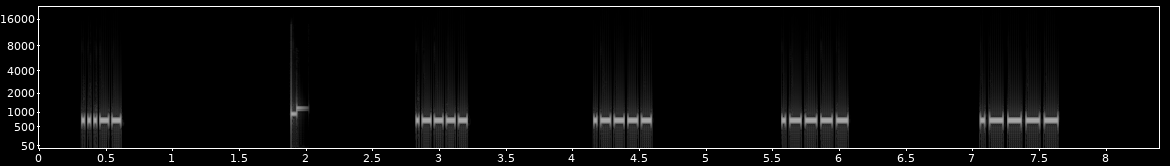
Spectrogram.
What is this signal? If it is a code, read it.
Morse code, heard as a keyed tone, about 48 wpm, spaced as for 9 wpm, 700 Hz. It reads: 3 1111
